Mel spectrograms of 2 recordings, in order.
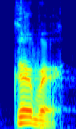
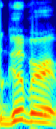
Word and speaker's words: Gerber: with business partner Peter Gerber. I didn't say you say his name. There's no Ger. No, it's Goober. So Goober right there, if you guys don't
